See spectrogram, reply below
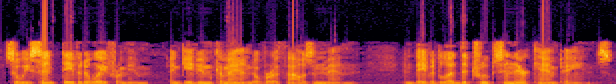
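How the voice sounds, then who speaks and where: A man narrating scripture dramatically from a script, in a gravelly, husky voice. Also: a bass voice, big pitch swings, a little fast, muffled recording.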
